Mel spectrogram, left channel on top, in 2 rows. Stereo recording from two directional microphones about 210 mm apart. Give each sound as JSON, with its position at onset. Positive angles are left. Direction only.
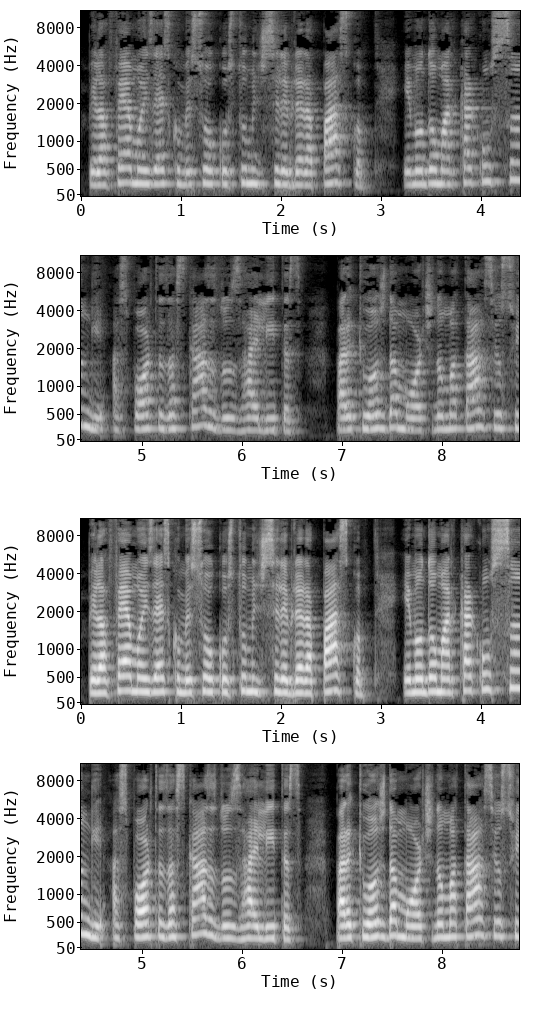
{"t": 0.1, "sound": "speech", "side_deg": -45}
